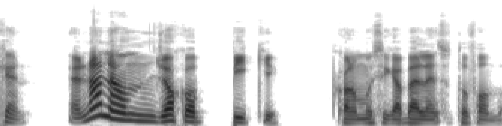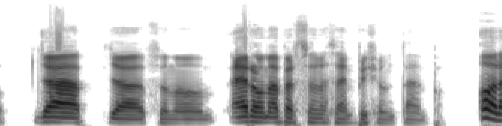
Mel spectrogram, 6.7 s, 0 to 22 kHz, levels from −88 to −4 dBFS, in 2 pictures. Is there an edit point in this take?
yes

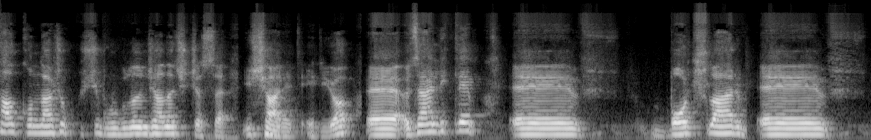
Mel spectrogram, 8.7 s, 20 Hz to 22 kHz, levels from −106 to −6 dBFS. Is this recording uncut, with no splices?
no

